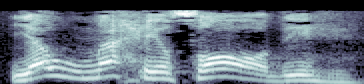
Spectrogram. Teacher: إنما قرأها ورش بكسر الحاء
